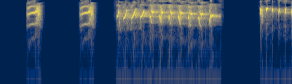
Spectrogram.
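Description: A lovebird sings loud, shrill notes: two short squeaky chirps, then a long rapid chattering trill and a quick burst of high clicking notes.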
